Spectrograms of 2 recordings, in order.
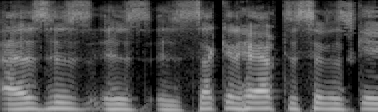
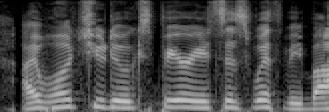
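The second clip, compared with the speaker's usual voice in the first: ordinary talk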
